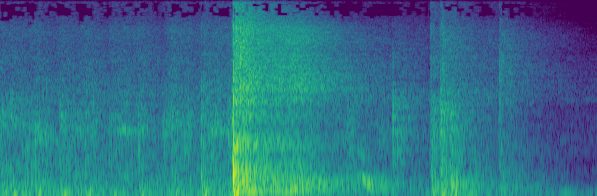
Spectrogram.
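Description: Bare feet thumping on the floor while running in place, then one sharp, loud slap of two handheld kick paddles clapped together a little under two seconds in, the signal to drop to the floor; a few more thuds follow near the end.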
